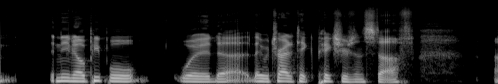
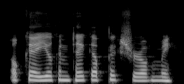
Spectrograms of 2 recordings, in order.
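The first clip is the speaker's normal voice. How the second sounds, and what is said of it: Put-on accent voicing Robert the doll. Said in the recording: “What accent? Was that a Key West accent? ... Robert has an accent that just transcends the Key West and the United States”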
